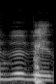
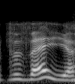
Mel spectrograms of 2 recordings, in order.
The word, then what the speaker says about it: Vevey: Oui, ça se prononce bien Vevey, non pas Vevey, s'il vous plaît, ou Vevey, ou je ne sais pas quelle autre prononciation.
